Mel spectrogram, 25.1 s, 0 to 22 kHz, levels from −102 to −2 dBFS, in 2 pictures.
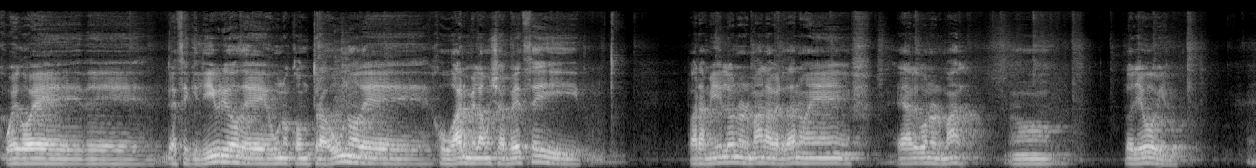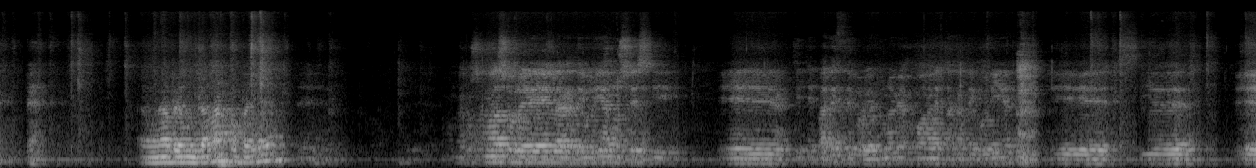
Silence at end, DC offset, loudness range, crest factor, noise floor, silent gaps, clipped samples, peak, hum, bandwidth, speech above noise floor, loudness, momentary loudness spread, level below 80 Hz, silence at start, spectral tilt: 0 s; under 0.1%; 25 LU; 22 dB; -78 dBFS; none; under 0.1%; -6 dBFS; none; 16.5 kHz; 53 dB; -25 LUFS; 26 LU; -74 dBFS; 0 s; -5.5 dB/octave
